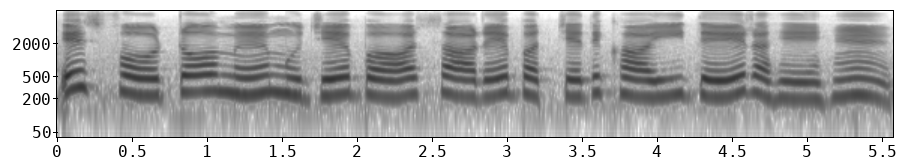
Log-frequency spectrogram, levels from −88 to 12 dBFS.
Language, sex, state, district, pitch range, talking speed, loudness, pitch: Hindi, female, Madhya Pradesh, Katni, 225-255 Hz, 120 wpm, -16 LUFS, 235 Hz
